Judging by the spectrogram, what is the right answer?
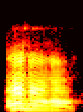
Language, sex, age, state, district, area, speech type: Bengali, male, 30-45, West Bengal, Darjeeling, rural, conversation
